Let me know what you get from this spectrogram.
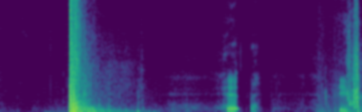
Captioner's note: gun bangs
